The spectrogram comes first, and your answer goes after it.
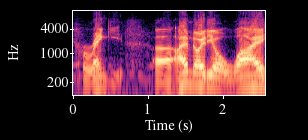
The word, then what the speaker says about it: Horang2: Evidently, somebody told me that that 2 stands for 2 E's. You can pronounce it like Horangi.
